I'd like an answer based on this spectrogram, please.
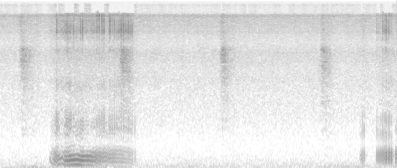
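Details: Sleeping cat snoring: one rough, vibrating, low breath near the start, a quiet pause with faint clicks, then the next snore beginning at the very end.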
